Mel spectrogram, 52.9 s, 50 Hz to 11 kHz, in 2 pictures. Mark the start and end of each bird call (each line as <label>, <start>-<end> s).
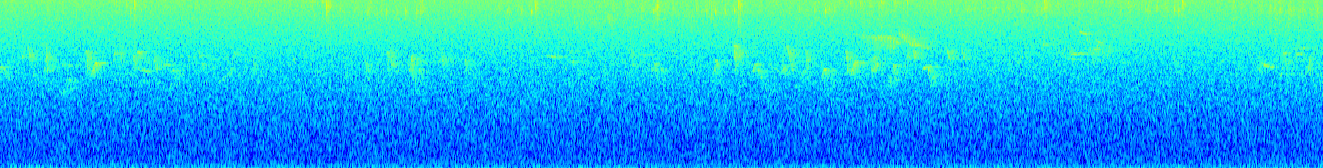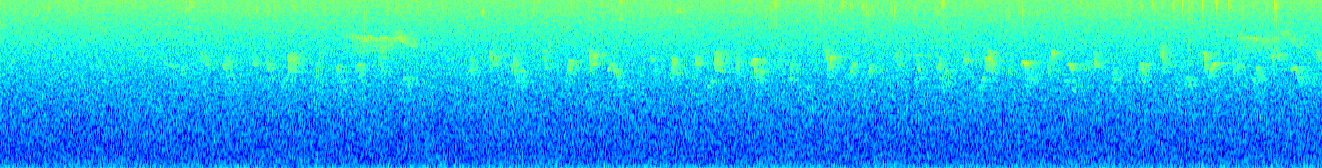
Black-headed Grosbeak (Pheucticus melanocephalus), 0.0-4.5 s
Black-headed Grosbeak (Pheucticus melanocephalus), 6.2-9.6 s
Black-headed Grosbeak (Pheucticus melanocephalus), 12.7-19.6 s
Orange-crowned Warbler (Leiothlypis celata), 16.7-19.2 s
Hermit Thrush (Catharus guttatus), 24.6-27.4 s
Black-headed Grosbeak (Pheucticus melanocephalus), 29.9-52.9 s
Orange-crowned Warbler (Leiothlypis celata), 32.8-35.0 s
Orange-crowned Warbler (Leiothlypis celata), 50.5-52.9 s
